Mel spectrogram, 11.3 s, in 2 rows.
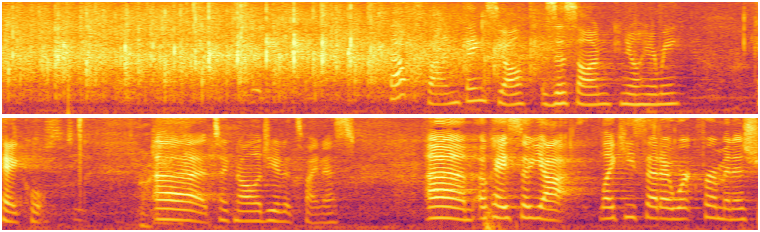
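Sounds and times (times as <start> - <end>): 
audience applause: 0.0 - 4.2
speech: 3.2 - 11.3.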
